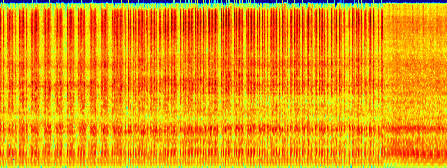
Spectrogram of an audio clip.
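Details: Fully built turbo Integra at first start after engine install, fuel system primed, no leaks: engine catches and settles into a steady, even idle with a light regular valvetrain tick; sounds healthy.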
